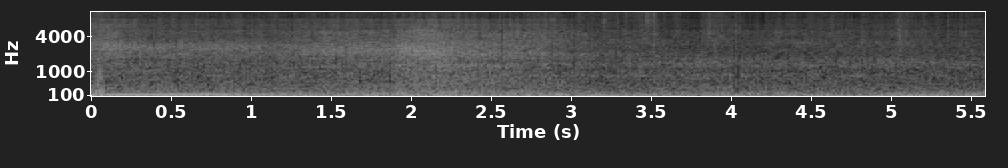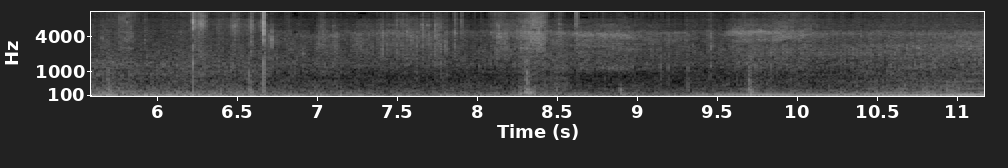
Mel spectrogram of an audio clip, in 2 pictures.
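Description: Car engine and road noise heard from inside the cabin while driving slowly; the engine hum eases off in the middle and picks up again near the end.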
